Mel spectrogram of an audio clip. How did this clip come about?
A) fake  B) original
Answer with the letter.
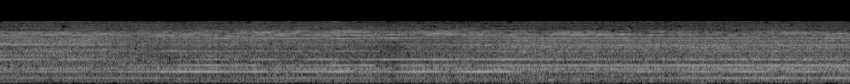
B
